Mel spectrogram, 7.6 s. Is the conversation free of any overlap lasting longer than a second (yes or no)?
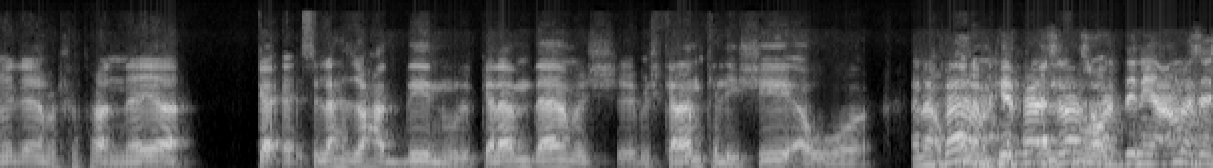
no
